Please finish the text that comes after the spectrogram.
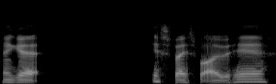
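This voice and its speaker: A man hosting a casual game tutorial, walking viewers through each step in a relaxed, chatty way and often calling them guys. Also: on the low side, normal speed, clear, resonant tone, no room sound, lo-fi sound. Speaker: gaming tutorial host.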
